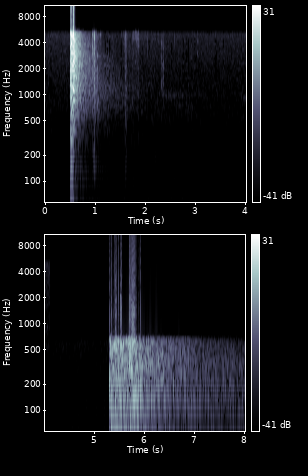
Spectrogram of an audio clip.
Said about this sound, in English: Maybe I'll take one more shot at this guy using a round ball.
